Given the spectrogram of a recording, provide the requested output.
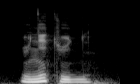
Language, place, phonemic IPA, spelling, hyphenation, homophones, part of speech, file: French, Paris, /e.tyd/, étude, é‧tude, études, noun, Fr-étude.ogg
- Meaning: 1. study (act of studying or examining) 2. study (artwork made in order to practise or demonstrate a subject) 3. etude (short piece of music for special practice)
